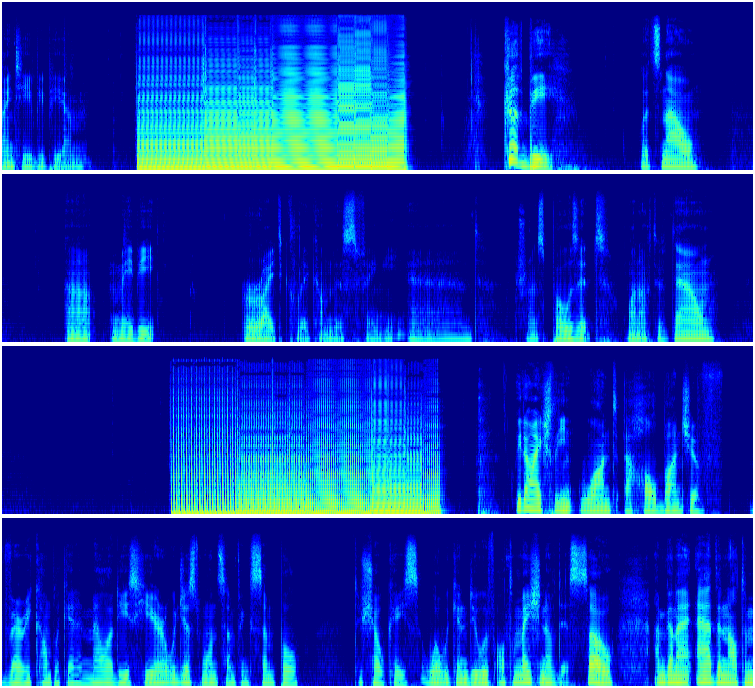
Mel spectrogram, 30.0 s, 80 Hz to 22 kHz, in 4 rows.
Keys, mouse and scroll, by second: 0.0-1.3 typing, 0.6 Return, 1.0 click, 4.2 space, 6.0 click, 8.7 g, 9.0 click, 9.9 right click, 12.7 click, 13.6 scroll down 1, 14.2 click, 15.4 click, 16.4 click, 16.6 space, 18.1 ctrl+scroll down 2, 19.6 ctrl+space, 21.9 click.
